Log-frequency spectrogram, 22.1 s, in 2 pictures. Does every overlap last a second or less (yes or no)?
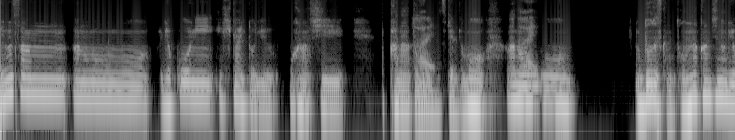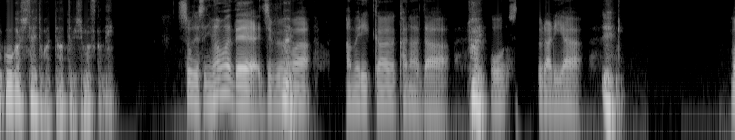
yes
